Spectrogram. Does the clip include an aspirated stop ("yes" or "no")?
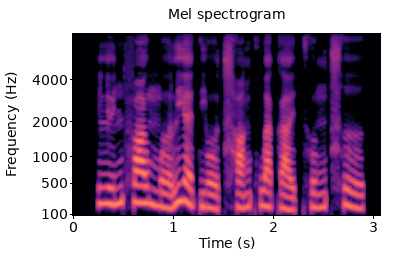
yes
